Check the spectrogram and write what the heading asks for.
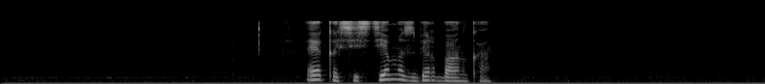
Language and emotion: Russian, neutral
